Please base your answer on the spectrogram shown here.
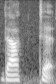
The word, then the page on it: _daak_tara: Hindi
